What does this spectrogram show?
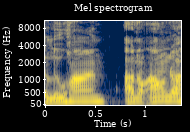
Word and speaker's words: Luhan: Yeah, that's how you say it, Luhan.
